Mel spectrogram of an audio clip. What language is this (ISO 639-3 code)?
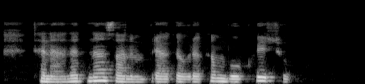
ckb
